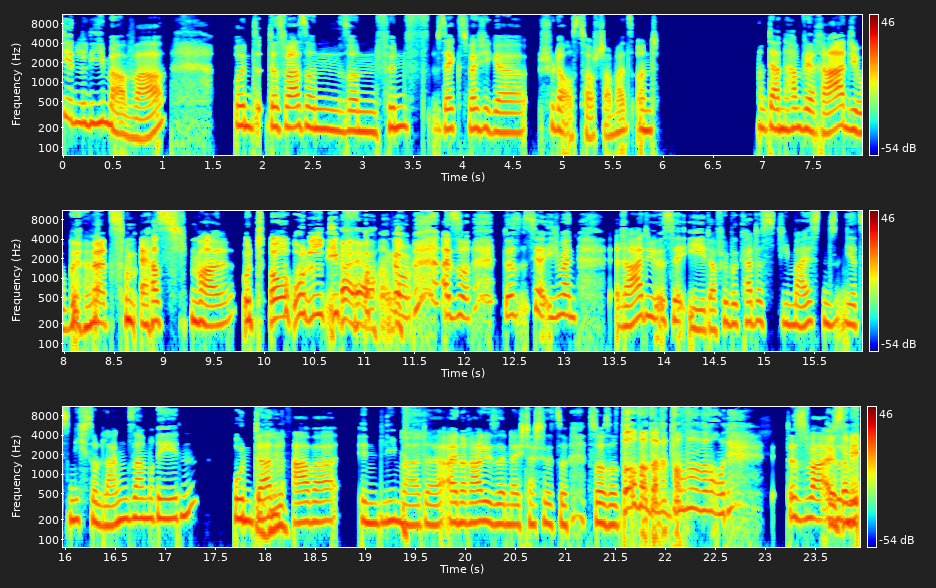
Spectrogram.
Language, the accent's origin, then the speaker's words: German; Northern Germany, Germany; Ich komme ja aus dem Norden, da fehlt mir die Bildung.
